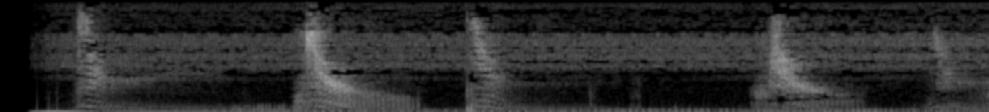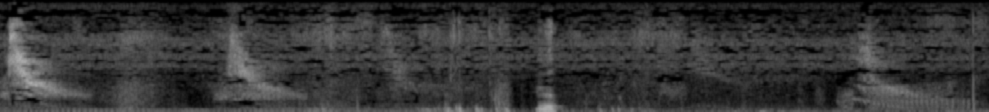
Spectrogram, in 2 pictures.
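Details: Leopard cat kitten, a young wild cat being hand-reared and fed milk, giving high, sharp descending cries about once a second or so, with a low steady hum beneath and some handling noise.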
